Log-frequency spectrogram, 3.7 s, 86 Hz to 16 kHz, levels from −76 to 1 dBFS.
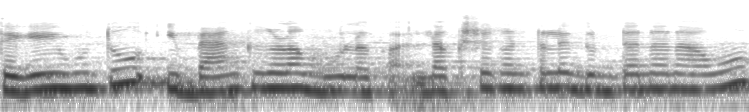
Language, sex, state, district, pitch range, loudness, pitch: Kannada, female, Karnataka, Belgaum, 230-265 Hz, -26 LUFS, 255 Hz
